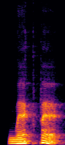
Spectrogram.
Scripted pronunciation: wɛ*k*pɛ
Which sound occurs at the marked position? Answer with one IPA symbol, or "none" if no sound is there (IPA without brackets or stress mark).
k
